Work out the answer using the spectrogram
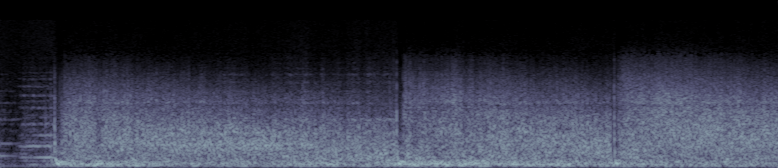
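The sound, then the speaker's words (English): A naval artillery barrage covers wartime beach landings from the English Channel near Cherbourg. A dense, unbroken roar of gunfire and blasts stays loud and steady throughout, with no voices. “Landings are made under a naval barrage.”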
